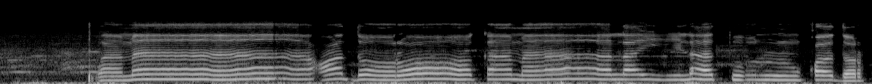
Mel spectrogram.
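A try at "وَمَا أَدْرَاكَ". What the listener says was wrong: এখানে এই হামজাটি আদ বলে ঠিক এমন আইনের মতো উচ্চারণ হয়ে গিয়েছে। হামসা, হামসা দাল জাবার আদা, আদ, ঠিক এমন বলবেন, আইনের মতো হবে না।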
